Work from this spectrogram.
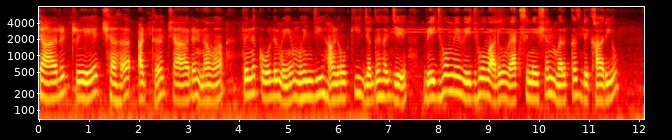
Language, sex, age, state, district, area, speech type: Sindhi, female, 45-60, Delhi, South Delhi, urban, read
